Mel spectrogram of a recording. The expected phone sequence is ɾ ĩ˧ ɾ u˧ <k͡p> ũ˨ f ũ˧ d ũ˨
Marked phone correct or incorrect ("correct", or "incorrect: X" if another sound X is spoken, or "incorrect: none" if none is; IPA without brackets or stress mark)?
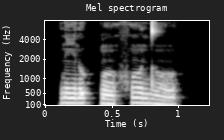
correct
